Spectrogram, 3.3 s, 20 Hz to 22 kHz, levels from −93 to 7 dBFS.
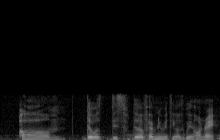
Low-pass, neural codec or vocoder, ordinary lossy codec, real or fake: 7.2 kHz; none; none; real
